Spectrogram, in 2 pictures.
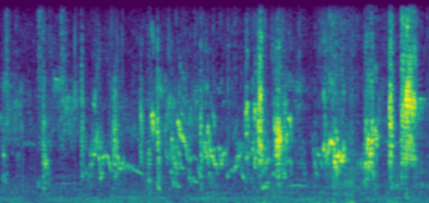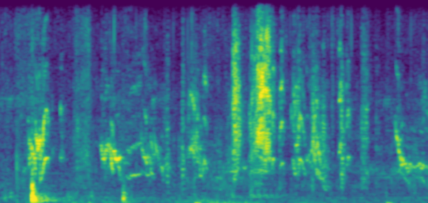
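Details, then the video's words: Budgerigars twitter with high squeaks and short scratchy calls, irregular and overlapping, plus a few sharp clicks and a single louder knock near the middle. "Budgie chirping sounds"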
